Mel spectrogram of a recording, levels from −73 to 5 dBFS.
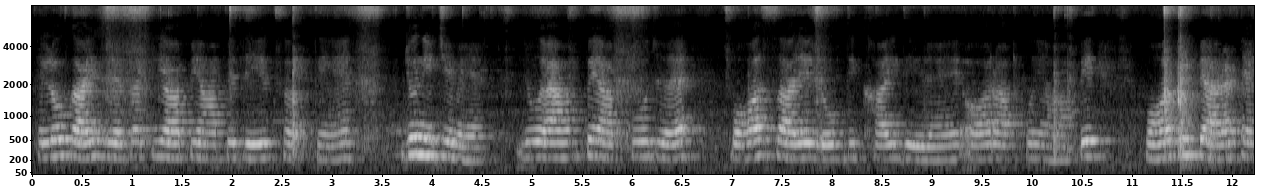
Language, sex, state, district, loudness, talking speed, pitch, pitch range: Hindi, female, Bihar, Begusarai, -22 LUFS, 180 wpm, 225 Hz, 215-235 Hz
